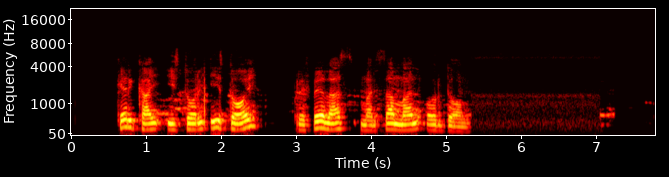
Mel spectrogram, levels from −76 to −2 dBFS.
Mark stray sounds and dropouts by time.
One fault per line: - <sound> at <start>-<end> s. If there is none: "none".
none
